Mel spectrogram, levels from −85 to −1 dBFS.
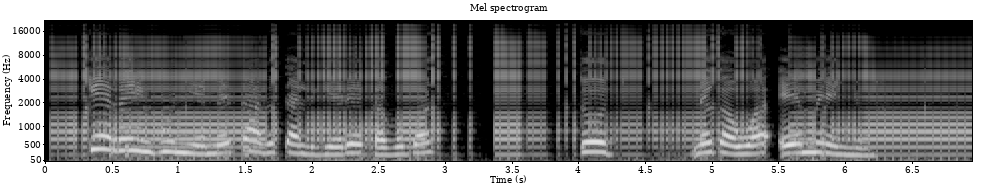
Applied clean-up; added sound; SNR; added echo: neural mask model RNNoise.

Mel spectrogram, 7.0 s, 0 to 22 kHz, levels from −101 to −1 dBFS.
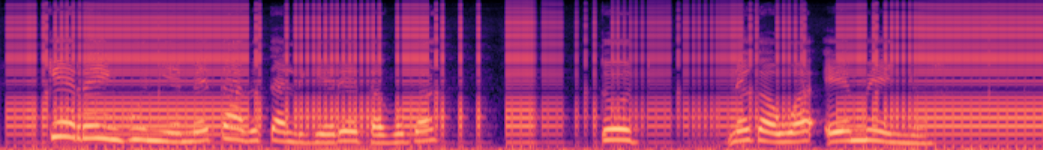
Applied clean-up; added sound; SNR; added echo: none; Telephone; 5 dB; none.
